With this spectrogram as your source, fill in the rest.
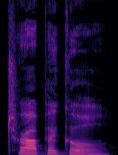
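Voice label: "tropical", English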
